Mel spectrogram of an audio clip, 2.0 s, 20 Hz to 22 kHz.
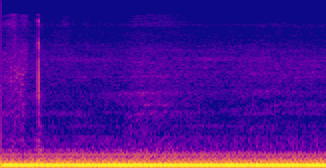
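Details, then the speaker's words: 2010 Toyota Yaris 1.5 L four-cylinder manual, after exhaust work that ended a previous rattle: deep, steady low rumble with no metallic rattle; normal exhaust note. "Sounds a lot better. It actually has some sound to it. It doesn't sound bad."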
